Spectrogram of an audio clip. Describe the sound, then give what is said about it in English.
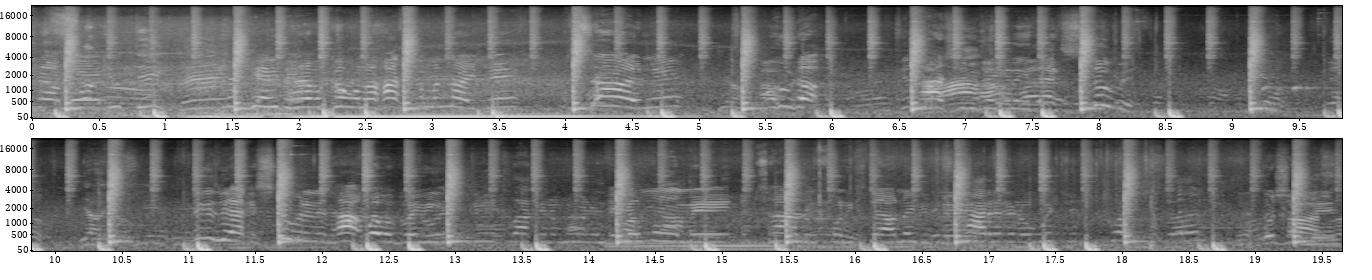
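A skateboard rolls over pavement with a low grinding rumble, then snaps through a rapid series of sharp clacks and slaps from tricks and landings, with voices talking faintly in the background. “Hey yo, yo, it's time to skate.”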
